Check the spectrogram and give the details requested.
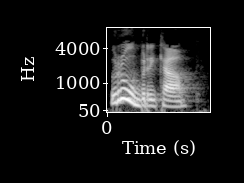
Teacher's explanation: many Italians pronounce it as rubrica, putting the accent on that first syllable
